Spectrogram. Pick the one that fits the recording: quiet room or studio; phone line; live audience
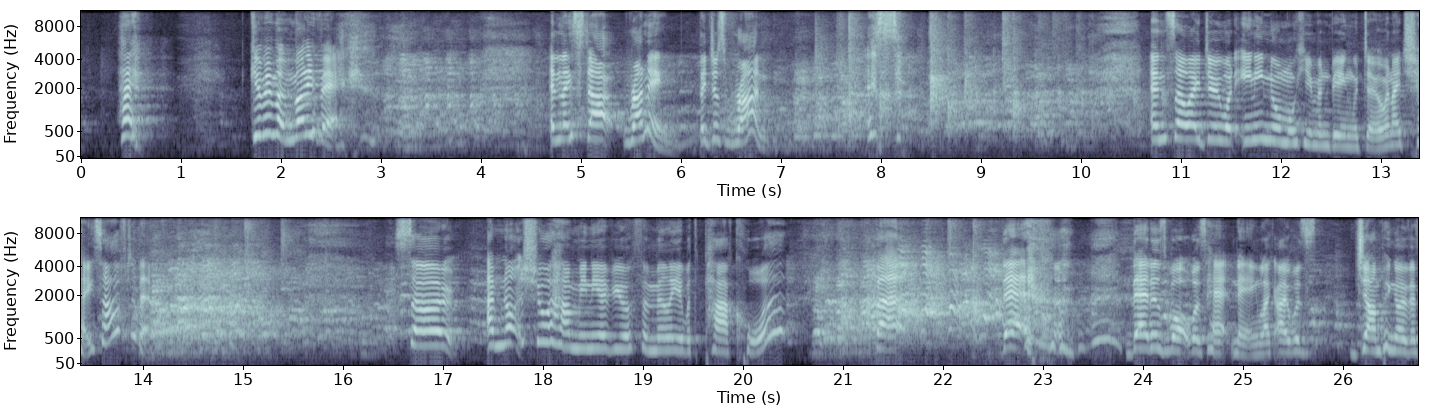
live audience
